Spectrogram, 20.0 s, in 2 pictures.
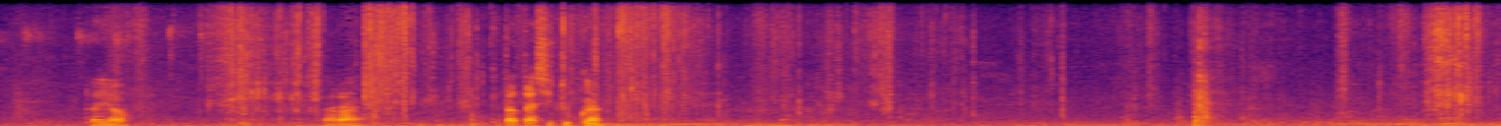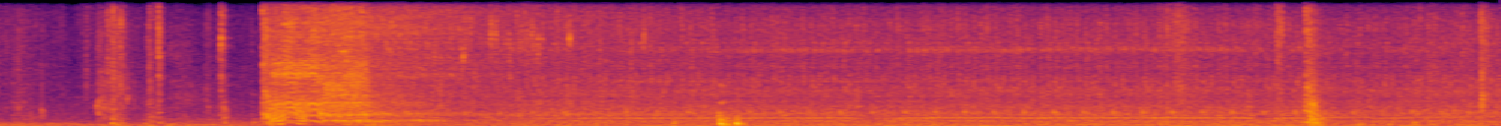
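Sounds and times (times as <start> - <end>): car engine starting and idling: 11.0 - 20.0
engine knocks: 13.0 - 20.0.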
